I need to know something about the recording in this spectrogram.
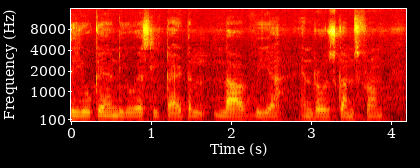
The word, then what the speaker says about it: La Vie: today we are talking about अ मूवी name लावे and rose so without wasting अ time let's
